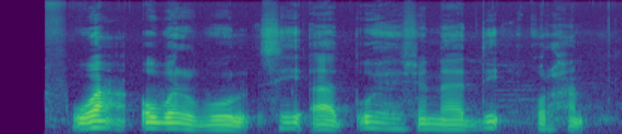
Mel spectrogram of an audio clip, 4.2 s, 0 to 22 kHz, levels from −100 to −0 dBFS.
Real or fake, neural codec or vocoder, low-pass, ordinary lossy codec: real; none; none; none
